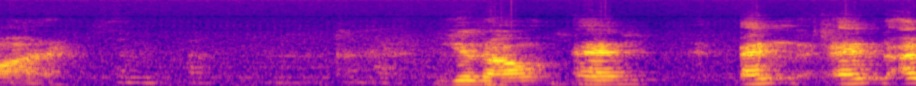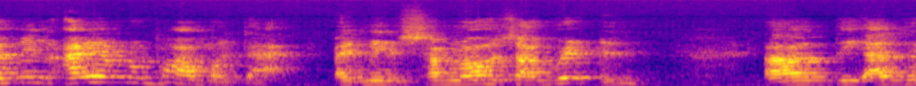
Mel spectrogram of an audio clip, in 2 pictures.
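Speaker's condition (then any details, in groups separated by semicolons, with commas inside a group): Cerebral palsy; very mild form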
